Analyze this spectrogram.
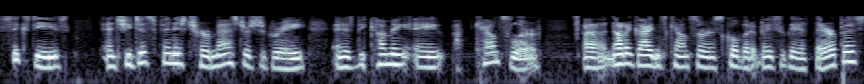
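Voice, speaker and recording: A woman talks at a fairly quick pace in an ordinary speaking voice. Her pitch is fairly low, with ordinary pitch variation. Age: 60s. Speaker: radio host and financial planner. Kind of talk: radio talk show commentary. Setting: radio studio.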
